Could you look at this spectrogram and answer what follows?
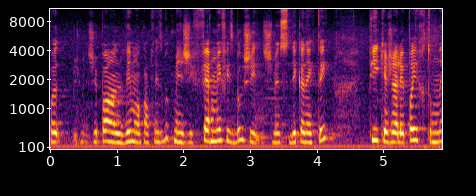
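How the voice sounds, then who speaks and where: With noticeable background noise behind her, a woman in a Quebec accent speaks at a fairly quick pace, her pitch fairly high and her intonation fairly even. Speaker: mother vlogger. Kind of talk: casual talk to camera.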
